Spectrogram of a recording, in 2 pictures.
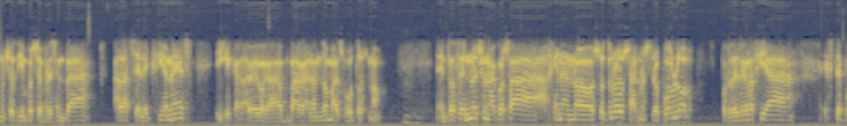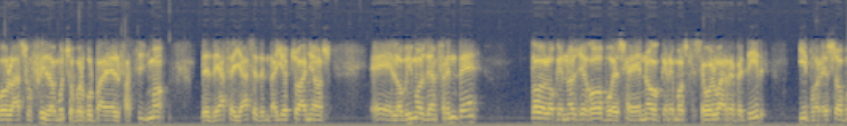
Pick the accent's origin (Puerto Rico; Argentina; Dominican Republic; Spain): Spain; Bilbao, Basque Country; Somos de Bilbao, estamos acostumbrados al agua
